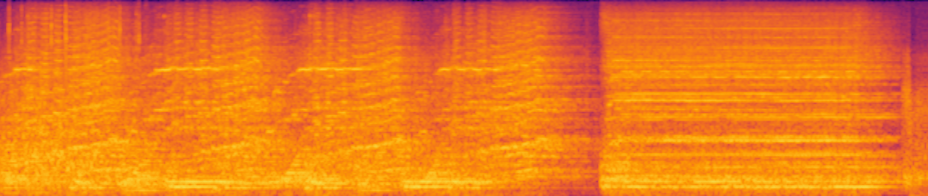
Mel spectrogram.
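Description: Loud, shrill horse whinnies ring out repeatedly over a dense clatter of hooves, filling the whole scene with a brief break before the neighing and galloping surge back.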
